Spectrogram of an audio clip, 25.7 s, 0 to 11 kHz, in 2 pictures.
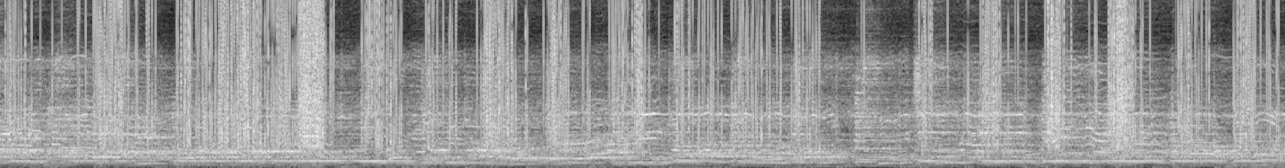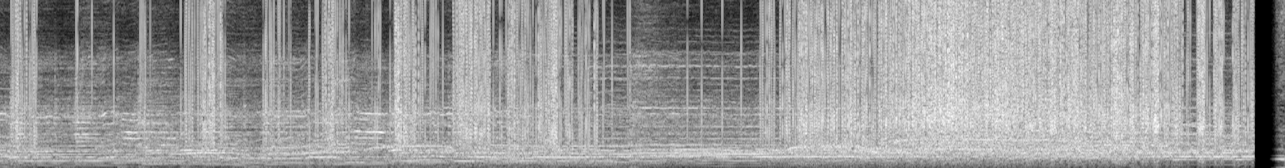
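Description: Loud live band music heard from within the audience in a large hall: a singer over drums and guitars, with the crowd shouting and singing along. The sound grows denser and brighter about 20 seconds in.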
